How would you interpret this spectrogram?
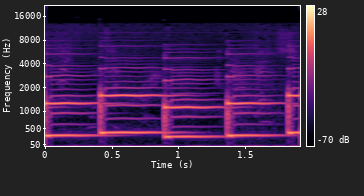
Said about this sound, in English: Yeah, and here's an example of a piano sound without reverb.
